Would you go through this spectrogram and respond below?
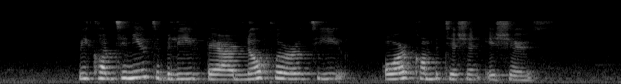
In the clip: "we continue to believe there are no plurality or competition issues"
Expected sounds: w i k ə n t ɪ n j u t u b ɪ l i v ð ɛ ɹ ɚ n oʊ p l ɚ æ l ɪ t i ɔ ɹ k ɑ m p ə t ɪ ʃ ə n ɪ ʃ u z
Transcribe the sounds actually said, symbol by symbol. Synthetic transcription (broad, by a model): w i k ə n t ɪ n j u t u b ɪ l i v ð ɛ ɹ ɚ n oʊ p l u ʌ l t i ɔ ɹ k ɑ m p ə t ɪ ʃ ə n ɪ ʃ u z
